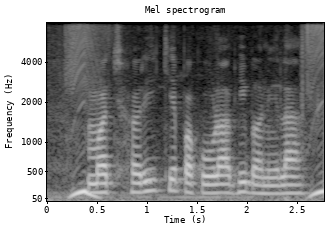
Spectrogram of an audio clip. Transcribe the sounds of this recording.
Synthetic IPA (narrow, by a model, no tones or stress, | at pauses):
mət͡ʃʰəɾikepəkoɽabʱibənela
